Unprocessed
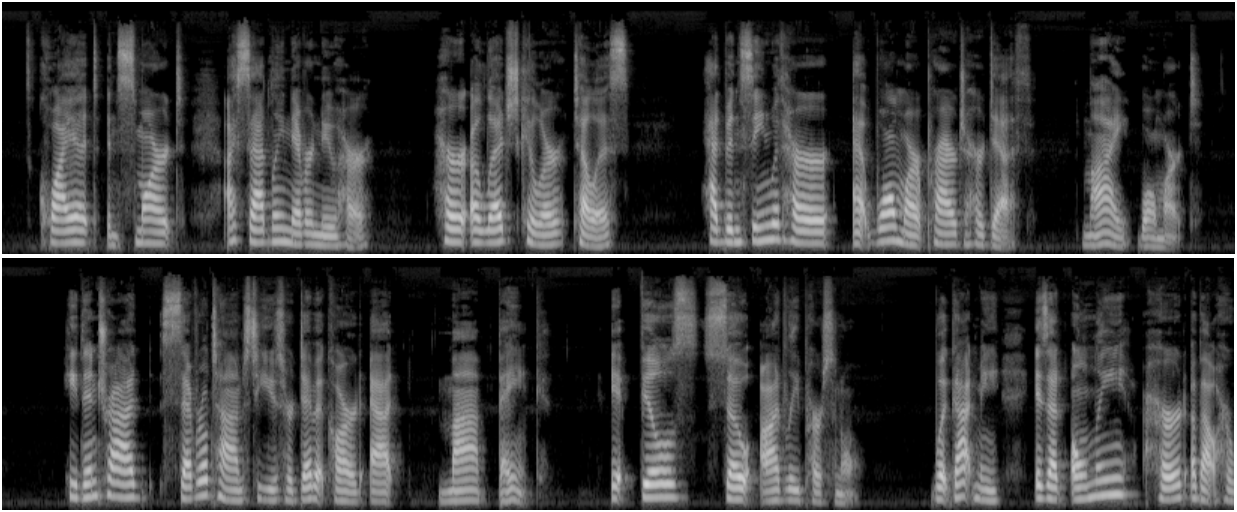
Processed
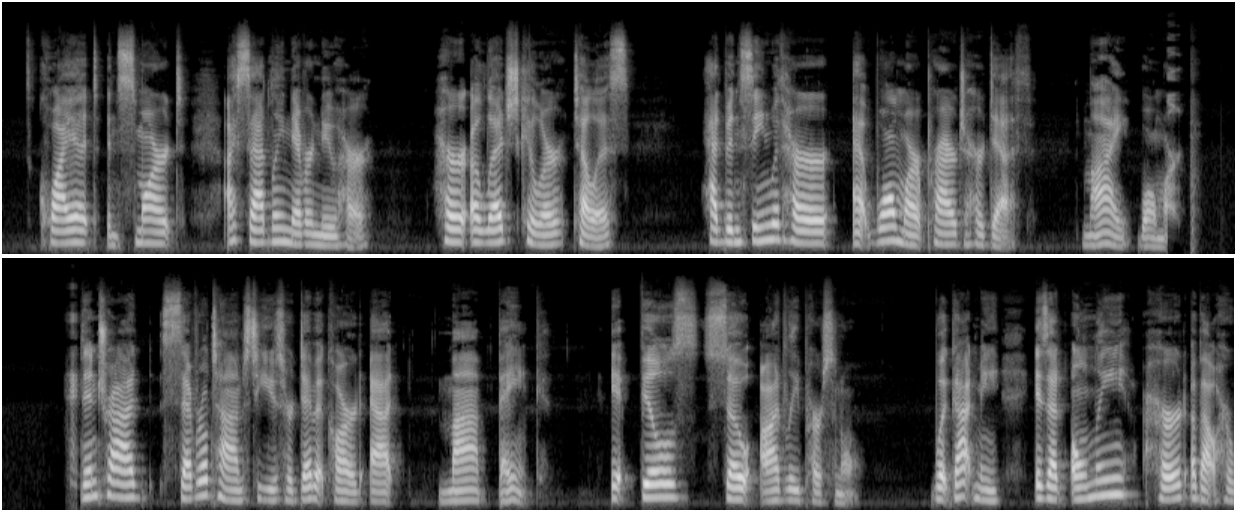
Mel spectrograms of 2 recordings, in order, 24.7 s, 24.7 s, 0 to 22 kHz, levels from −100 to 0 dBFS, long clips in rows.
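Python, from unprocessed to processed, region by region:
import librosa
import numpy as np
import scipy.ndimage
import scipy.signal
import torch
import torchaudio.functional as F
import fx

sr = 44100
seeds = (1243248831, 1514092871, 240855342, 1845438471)

y = fx.chain(x, sr, fx.highpass(hz=850.0, slope=24),
    fx.high_shelf(hz=2500.0, db=-9.0),
    fx.resample_bad(factor=8, down='none', up='hold'), at=(11.65, 13.12))
y = scipy.signal.sosfilt(scipy.signal.butter(2, 8000.0, 'lowpass', fs=sr, output='sos'), y)
y = fx.dynamic_eq(y, sr, hz=4900.0, q=0.86, threshold_db=-47.0, ratio=4.0, max_db=4)
y = y * librosa.db_to_amplitude(5.5)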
